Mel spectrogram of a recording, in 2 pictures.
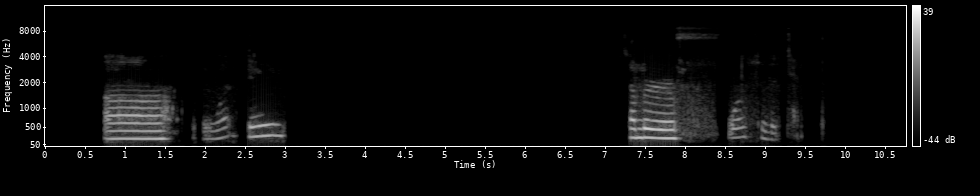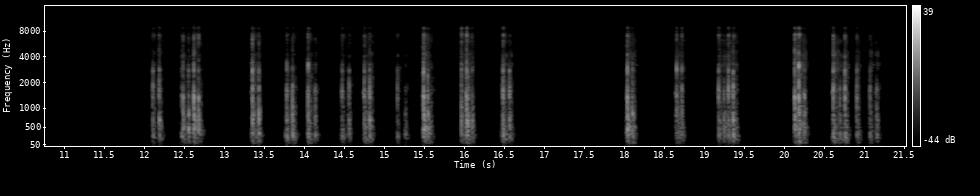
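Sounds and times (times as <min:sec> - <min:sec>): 
speech: 0:00.7 - 0:03.0, 0:07.3 - 0:09.5
typing on a computer keyboard: 0:12.1 - 0:16.7, 0:18.0 - 0:19.5, 0:20.1 - 0:21.3.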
